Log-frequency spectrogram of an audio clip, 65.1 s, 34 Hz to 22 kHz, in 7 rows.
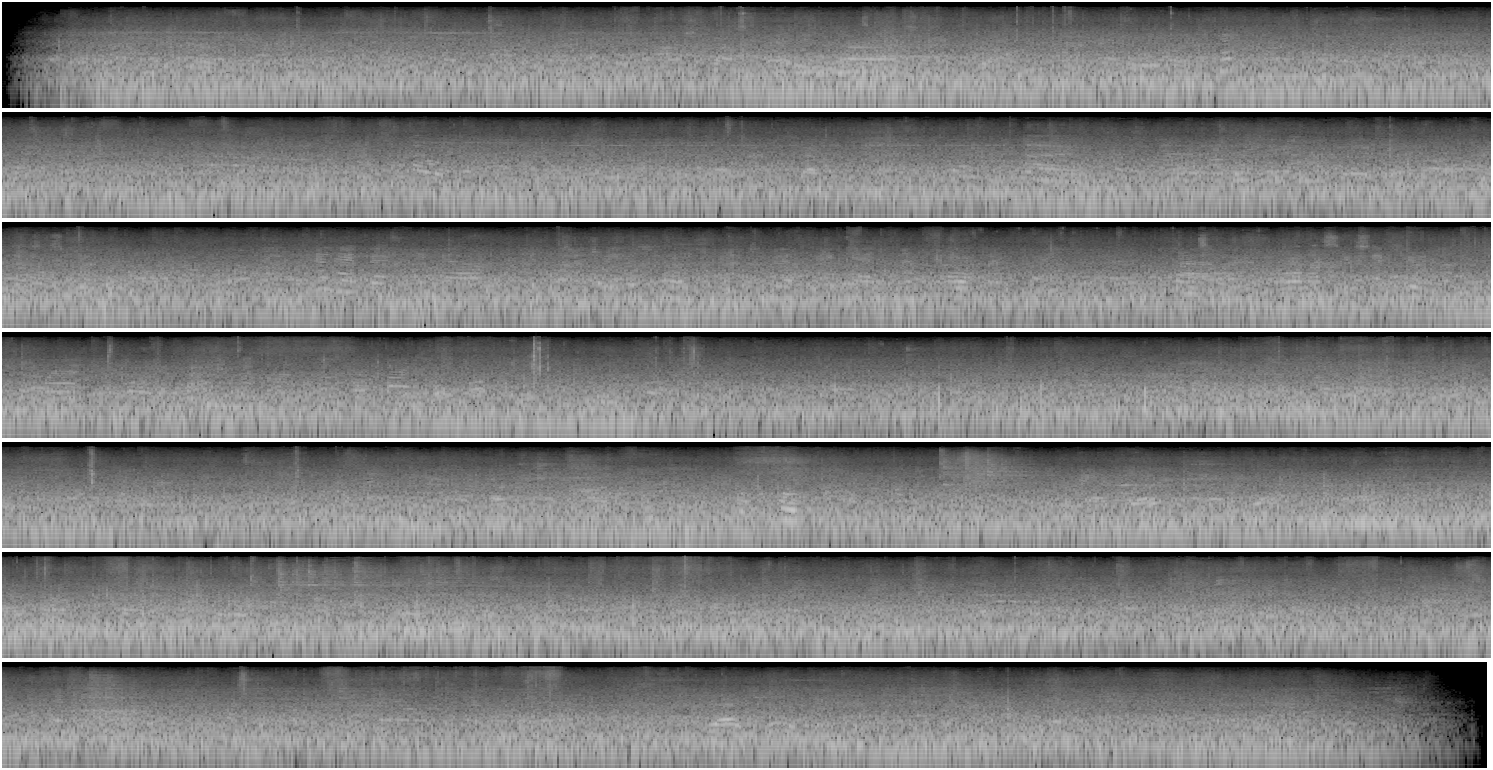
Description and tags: Recording of the main concourse.
Equipment used: Zoom H4 internal mic
Location: King's Cross Station
Date: July 2015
